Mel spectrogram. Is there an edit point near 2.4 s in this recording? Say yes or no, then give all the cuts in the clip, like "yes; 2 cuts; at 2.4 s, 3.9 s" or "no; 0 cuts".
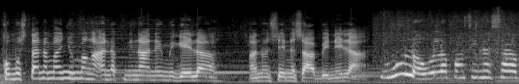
no; 1 cut; at 3.7 s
